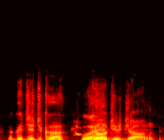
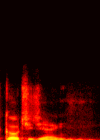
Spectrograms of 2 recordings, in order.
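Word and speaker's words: gochujang: Goju jang. Goi jang as in the goju jang. The Korean sauce. It's gochi jang.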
